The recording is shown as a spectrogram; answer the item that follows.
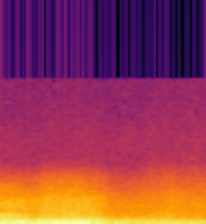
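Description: Steady rushing outdoor ambient noise, with no distinct events, easing off slightly after about a second.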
